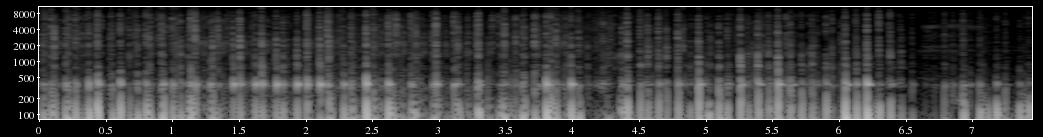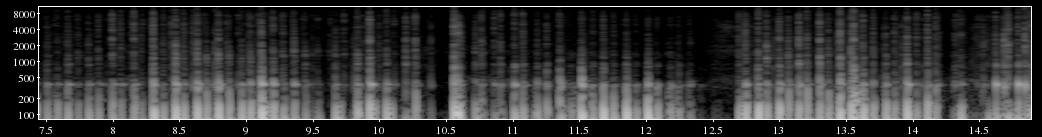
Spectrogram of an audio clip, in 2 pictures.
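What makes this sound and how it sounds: A hollow black cylindrical padel ball can with a red logo and a metal top is tapped quickly with fingertips and nails. The result is a fast, continuous run of dull, low, hollow knocks with a faint resonant tone and almost no ring, broken by a few brief pauses.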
